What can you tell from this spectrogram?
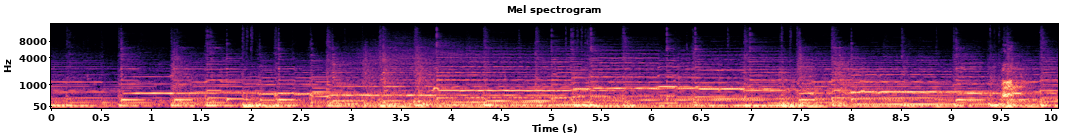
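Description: Wolfhounds on board a ship bark repeatedly and excitedly, their sharp barks and yips overlapping above a steady, sustained musical backdrop that fills the whole clip.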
